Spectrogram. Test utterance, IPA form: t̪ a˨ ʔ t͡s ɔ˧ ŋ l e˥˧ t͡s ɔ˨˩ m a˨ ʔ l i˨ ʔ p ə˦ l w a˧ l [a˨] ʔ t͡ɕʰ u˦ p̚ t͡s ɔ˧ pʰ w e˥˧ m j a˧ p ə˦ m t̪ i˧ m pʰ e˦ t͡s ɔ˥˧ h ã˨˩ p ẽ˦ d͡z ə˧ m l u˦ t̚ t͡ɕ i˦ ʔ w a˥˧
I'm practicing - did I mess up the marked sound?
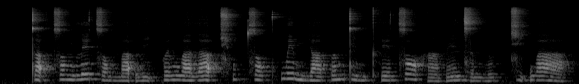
yes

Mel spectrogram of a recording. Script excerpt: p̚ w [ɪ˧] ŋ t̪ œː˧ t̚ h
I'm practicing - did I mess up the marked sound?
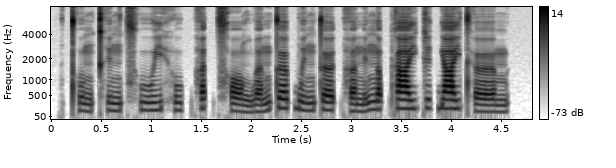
yes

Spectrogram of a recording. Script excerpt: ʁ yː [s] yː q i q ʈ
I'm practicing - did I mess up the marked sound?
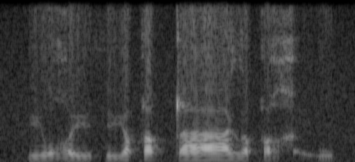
yes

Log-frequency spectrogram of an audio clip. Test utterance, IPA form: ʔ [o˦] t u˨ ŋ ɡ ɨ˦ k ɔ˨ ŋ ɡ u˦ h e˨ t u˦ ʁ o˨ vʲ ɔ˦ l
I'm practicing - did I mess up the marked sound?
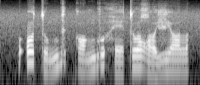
no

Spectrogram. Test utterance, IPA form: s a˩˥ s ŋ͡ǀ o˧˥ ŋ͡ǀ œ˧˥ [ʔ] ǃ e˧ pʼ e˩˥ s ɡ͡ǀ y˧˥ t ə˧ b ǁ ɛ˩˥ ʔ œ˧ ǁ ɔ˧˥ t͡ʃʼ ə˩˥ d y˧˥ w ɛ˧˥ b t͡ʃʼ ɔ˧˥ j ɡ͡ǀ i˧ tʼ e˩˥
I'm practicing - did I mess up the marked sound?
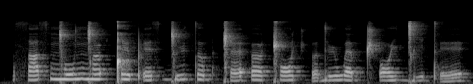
no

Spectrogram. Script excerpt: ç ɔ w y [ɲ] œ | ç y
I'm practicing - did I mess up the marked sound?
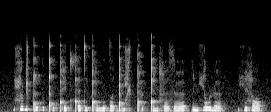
yes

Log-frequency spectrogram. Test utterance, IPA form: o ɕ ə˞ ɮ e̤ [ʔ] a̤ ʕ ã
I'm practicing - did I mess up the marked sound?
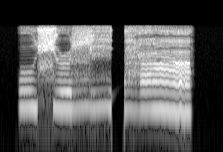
no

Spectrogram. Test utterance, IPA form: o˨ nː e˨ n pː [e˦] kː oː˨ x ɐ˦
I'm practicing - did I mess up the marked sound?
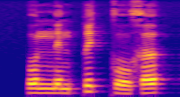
no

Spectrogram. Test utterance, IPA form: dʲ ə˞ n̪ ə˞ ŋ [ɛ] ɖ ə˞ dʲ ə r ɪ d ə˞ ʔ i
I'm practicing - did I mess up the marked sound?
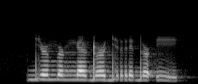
no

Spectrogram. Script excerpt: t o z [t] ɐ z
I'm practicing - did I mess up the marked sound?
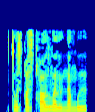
yes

